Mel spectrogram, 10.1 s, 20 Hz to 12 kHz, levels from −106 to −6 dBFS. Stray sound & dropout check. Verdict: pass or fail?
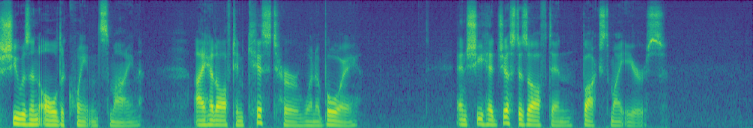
pass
